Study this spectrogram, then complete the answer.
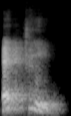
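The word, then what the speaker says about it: actual: करेंगे च रीड करेंगे जैसे कि य आप सामने एग्जांपल है क्या है एकचल स्पेलिंग क्या होता है ए सी टी टी के बाद क्या है य ए एल है मतलब उसको हम क्या रीड करते एक्चुअल कभी हमने बोला एक्च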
